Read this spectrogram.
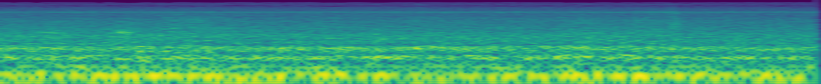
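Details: Bees being rehoused from a birdhouse into a bee box, described as calm but active, give a soft, low, steady hum under a rumbling background with no distinct pitch.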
